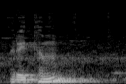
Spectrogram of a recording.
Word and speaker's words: rhythm: Coast, night already we have written, here it's also silent, night, rhyme, rhythm. Okay, in all these words we understand H as silent. Okay, how to pronounce this?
